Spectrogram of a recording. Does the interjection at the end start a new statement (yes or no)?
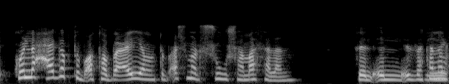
no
